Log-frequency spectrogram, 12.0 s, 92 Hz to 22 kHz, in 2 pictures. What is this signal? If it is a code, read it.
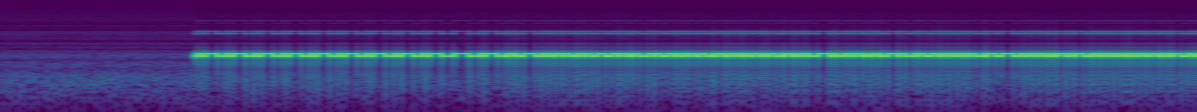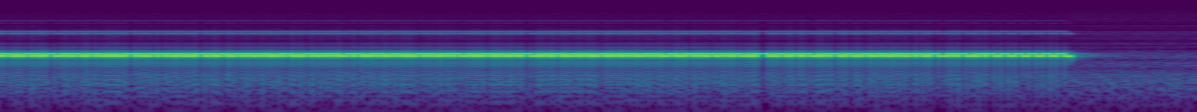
NAVTEX (SITOR-B), 100 baud, 170 Hz shift, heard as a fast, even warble, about 1500 Hz centre. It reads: ZCZC IA61 CONTAINER ADRIFT IN PSN 48-13N 057-21W.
